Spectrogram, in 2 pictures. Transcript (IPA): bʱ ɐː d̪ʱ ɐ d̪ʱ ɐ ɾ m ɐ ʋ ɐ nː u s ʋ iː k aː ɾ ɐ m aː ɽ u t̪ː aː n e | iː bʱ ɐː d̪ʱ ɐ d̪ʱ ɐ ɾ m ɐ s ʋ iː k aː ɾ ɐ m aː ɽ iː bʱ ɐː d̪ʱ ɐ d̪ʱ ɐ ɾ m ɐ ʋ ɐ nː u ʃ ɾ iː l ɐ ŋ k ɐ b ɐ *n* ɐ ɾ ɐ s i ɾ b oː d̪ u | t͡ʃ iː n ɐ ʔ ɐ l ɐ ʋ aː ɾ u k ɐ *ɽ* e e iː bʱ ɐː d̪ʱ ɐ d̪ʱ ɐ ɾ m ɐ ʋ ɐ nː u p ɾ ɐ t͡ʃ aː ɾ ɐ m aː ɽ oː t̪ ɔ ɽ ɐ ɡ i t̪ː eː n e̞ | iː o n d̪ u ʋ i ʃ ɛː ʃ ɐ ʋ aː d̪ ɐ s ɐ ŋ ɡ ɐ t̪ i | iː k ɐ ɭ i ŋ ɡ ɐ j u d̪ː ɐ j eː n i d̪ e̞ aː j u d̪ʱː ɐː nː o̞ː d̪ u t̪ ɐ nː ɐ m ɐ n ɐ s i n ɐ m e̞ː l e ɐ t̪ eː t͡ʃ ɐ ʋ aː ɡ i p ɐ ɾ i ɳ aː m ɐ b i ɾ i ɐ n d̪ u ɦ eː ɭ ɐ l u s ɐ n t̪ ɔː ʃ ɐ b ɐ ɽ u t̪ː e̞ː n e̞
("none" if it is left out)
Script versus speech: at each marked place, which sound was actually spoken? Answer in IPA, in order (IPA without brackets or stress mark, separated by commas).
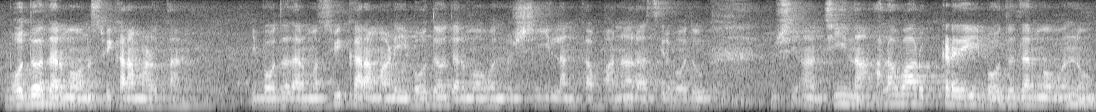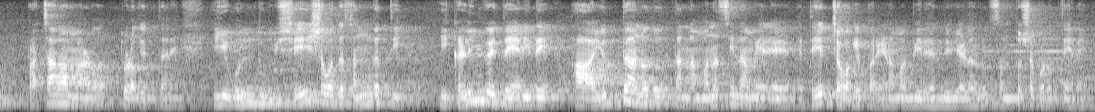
n, ɽ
